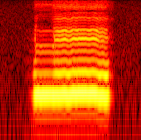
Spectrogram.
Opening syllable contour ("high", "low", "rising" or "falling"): high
